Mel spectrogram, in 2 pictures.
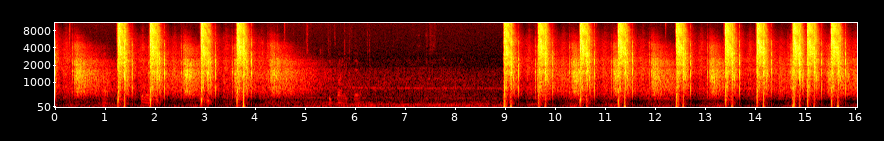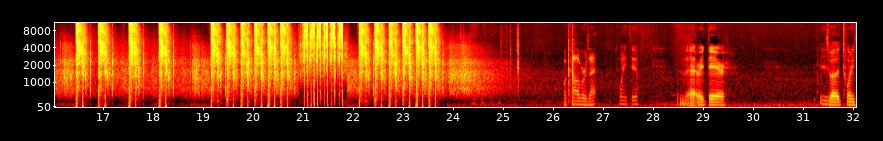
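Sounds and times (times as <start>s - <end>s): rifle shots: 0.0s - 5.0s, 9.0s - 24.8s.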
